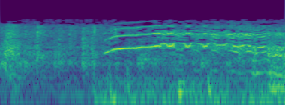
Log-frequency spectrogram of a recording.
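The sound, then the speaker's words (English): Horses race across the stone floor of a canyon in the dark, a steady, loud clatter of galloping hooves with a long whinny ringing out over the hoofbeats. “They wouldn't race their horses like that on the stone floor of a canyon, especially in the dark.”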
